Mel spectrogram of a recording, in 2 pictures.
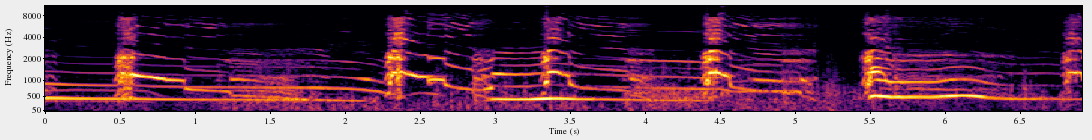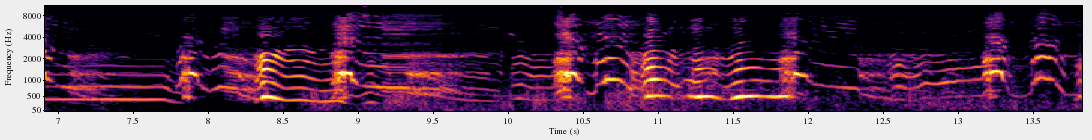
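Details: Alaskan Malamutes howl with a Labrador Retriever during sled dog land training in Long Sault, Ontario, excited while waiting to run as a team. Sustained wavering howls are broken by short rising yips and whoops, with several dogs overlapping throughout.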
